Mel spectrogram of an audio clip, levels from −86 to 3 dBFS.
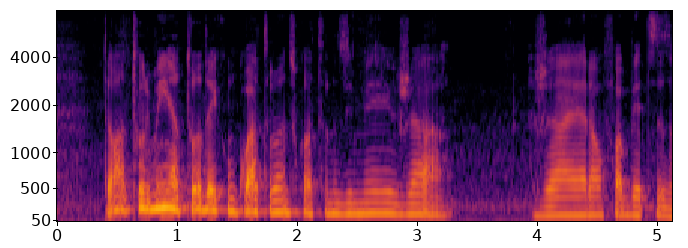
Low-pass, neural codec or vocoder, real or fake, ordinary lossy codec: none; codec, 16 kHz, 16 kbps, FreqCodec, larger model; fake; none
